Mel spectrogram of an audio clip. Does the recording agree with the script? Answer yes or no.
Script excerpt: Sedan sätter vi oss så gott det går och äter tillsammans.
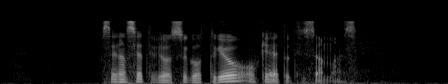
yes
